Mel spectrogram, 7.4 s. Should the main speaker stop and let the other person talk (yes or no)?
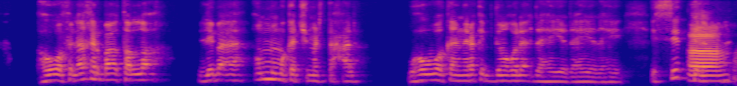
no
